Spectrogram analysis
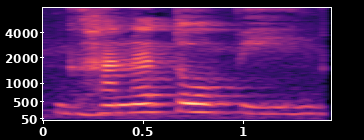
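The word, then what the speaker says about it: घ्नतोऽपि: ठीक है, ऐसे आपको ओ की मात्रा के बाद अवग्रह के सिंबल के बारे में बताया था कि यहाँ भी आपको अ का उच्चारण नहीं करना, यहाँ हम उच्चारण करेंगे घनतो अपि। घनतो अपि, ये घ है, घनतोपि, घनतोपि, घनतोपि।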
